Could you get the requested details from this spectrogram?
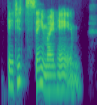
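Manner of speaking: hushed whisper to oneself. Whispering to oneself in character after being announced by the wrong name: whispering to oneself. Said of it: "I would just whisper to myself".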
